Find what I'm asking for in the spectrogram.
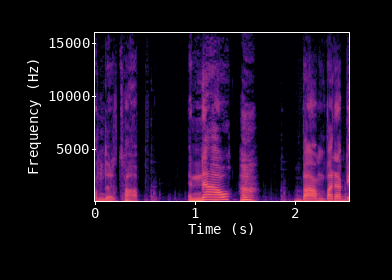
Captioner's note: gasps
